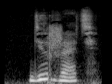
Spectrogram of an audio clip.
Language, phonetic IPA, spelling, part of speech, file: Russian, [dʲɪrˈʐatʲ], держать, verb, Ru-держать.ogg
- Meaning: to hold, to keep, to support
